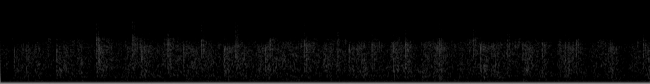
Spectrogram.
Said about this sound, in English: In Jesus' mighty name we pray, and let's clap our hands to him again.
